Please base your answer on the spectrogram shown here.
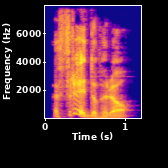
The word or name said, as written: pero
